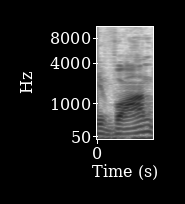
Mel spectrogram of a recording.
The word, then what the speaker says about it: Yvonne: D, Yvonne, spelled like Ivan, Young.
